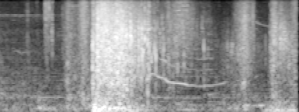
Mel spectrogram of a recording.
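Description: A soft whoosh sounds.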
